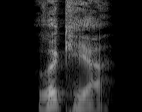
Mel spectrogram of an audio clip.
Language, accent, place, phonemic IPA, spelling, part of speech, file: German, Germany, Berlin, /ˈrʏkkeːɐ̯/, Rückkehr, noun, De-Rückkehr.ogg
- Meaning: return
